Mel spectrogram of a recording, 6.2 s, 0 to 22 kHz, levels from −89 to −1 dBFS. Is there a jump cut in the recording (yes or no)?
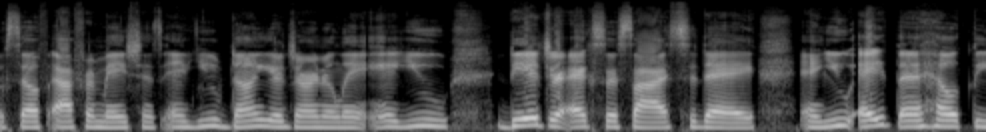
no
